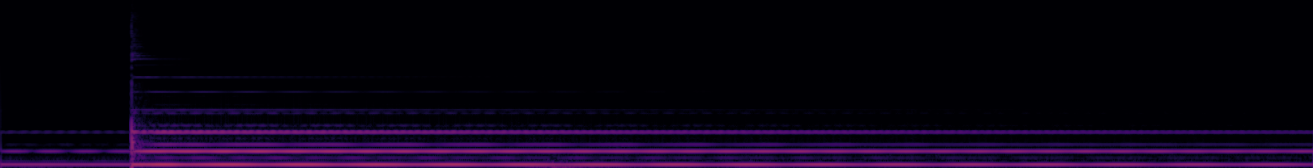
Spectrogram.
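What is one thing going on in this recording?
A low singing bowl hums steadily, wavering gently.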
